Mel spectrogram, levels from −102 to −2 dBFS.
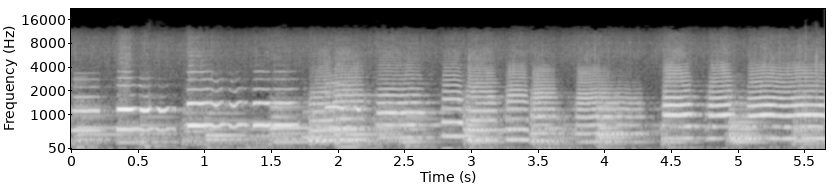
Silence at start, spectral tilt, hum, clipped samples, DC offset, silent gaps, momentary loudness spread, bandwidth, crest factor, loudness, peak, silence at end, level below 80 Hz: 0 s; -3 dB/octave; none; under 0.1%; under 0.1%; none; 5 LU; 13 kHz; 14 dB; -14 LUFS; 0 dBFS; 0 s; -44 dBFS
